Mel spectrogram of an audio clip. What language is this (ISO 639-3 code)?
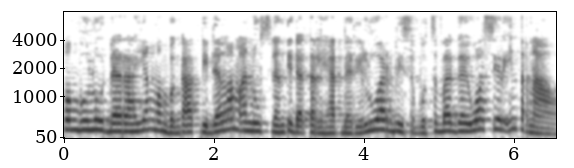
ind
